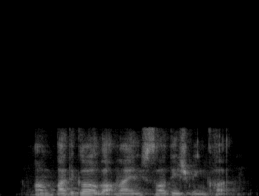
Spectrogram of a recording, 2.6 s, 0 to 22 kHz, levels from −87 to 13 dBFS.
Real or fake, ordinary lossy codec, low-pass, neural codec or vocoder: fake; none; none; codec, 16 kHz, 4.8 kbps, FACodec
